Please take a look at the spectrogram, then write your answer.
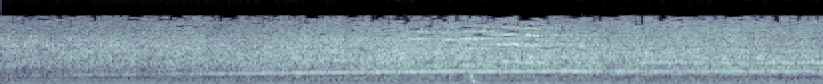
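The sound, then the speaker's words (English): A car drives steadily along the road, its engine humming over a continuous rush of tyre and road noise, the pitch rising slightly as it picks up speed. No one speaks. “With every mile, the car brought me closer to reunion with someone who no longer existed.”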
